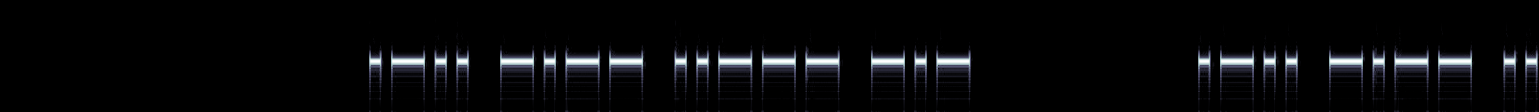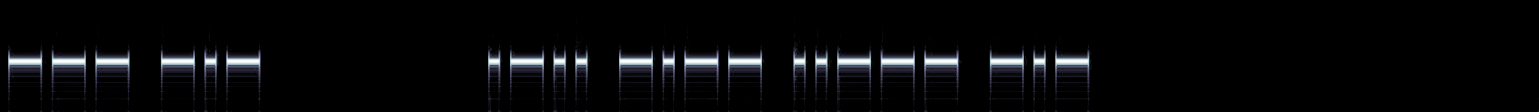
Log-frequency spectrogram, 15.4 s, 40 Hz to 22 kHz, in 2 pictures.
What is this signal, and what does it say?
Morse code, heard as a keyed tone, about 21 wpm, 700 Hz. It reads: LY2K LY2K LY2K
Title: DXCC-100 Call Signs - 4 Characters - Repeated 3x - 22wpm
